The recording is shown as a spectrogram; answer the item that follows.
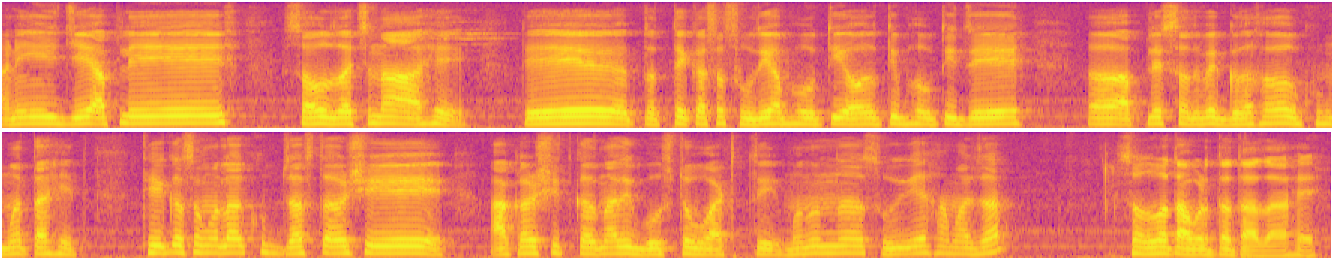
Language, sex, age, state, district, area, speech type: Marathi, male, 45-60, Maharashtra, Nagpur, urban, spontaneous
